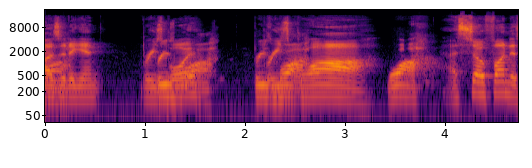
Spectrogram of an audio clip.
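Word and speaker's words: BriseBois: Breeze Bois. That's so fun to say when you get the pronunciation down.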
